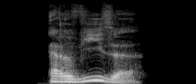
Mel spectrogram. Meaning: first/third-person singular subjunctive II of erweisen
- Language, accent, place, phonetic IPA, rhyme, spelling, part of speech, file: German, Germany, Berlin, [ɛɐ̯ˈviːzə], -iːzə, erwiese, verb, De-erwiese.ogg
